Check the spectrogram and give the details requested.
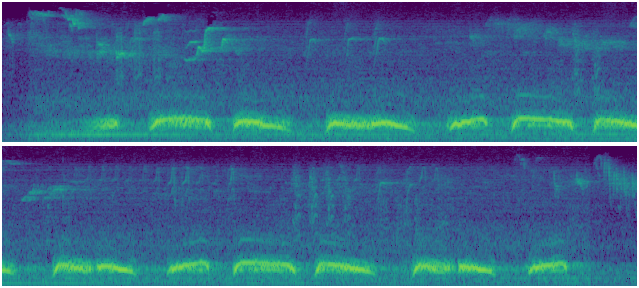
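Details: A Common Wood Pigeon, Sweden's largest and commonest dove, sings low, hoarse five-syllable cooing phrases with soft coos running steadily about one per second; faint small-bird chirps above.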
